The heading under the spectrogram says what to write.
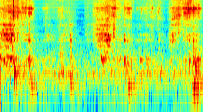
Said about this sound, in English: One thing you'll notice that the plane is chattering a little bit. It makes that little grunting sound. That means you're probably trying to cut off too much, right?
